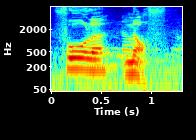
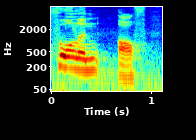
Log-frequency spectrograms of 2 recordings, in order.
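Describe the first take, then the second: First: The two words are joined smoothly together. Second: The two words are separated by a break. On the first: The speaker calls it right. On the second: The speaker calls it wrong.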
